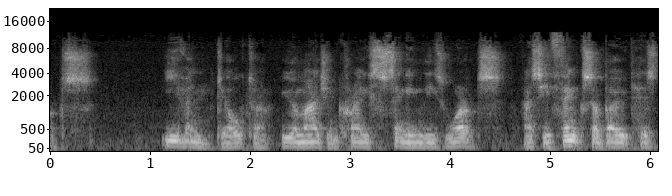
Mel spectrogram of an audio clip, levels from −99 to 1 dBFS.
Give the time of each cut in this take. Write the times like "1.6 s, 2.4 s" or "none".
1.7 s, 4.6 s

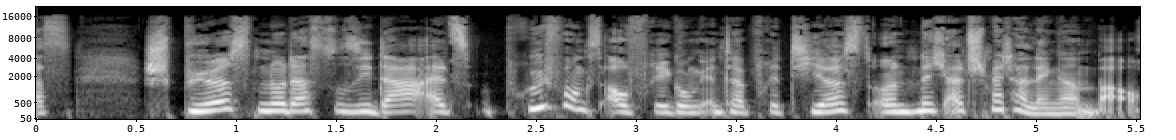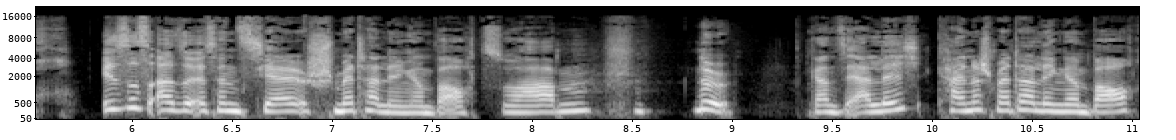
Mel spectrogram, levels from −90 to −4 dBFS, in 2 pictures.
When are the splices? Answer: 5.8 s, 9.3 s

